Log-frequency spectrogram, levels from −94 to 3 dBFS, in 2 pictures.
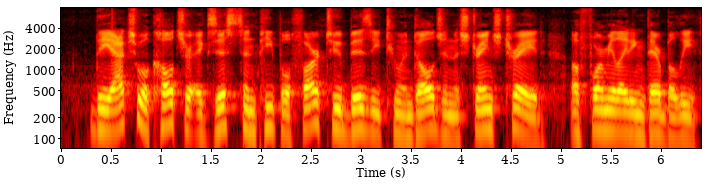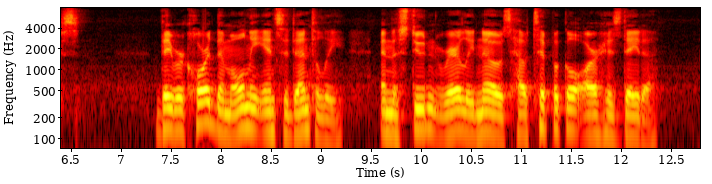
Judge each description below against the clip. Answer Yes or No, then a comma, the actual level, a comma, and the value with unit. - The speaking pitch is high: No, low, 125 Hz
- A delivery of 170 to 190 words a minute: No, average, 160 wpm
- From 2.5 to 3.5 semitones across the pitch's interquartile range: Yes, average, 2.9 semitones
